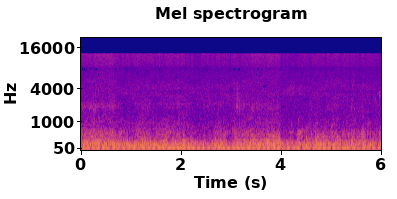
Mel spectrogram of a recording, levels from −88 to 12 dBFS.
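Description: A speech recording with no technical fault to point to. Nothing in it calls for a time stamp or a cause.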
